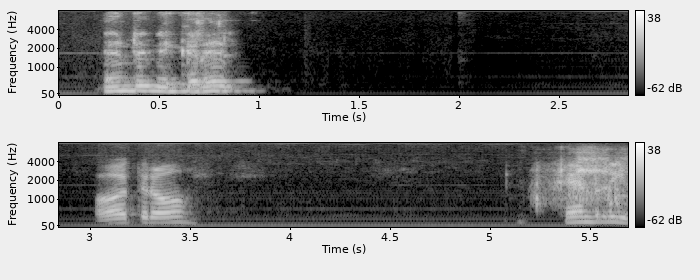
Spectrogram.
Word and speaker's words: Henri: sería ahí si no sería una y sería henry y acá sería de repente becker el no como es francés henri becquerel y así hay una serie de nombres extranjeros que nosotros tratamos de pronunciarlo como si fuese en inglés pero no es el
